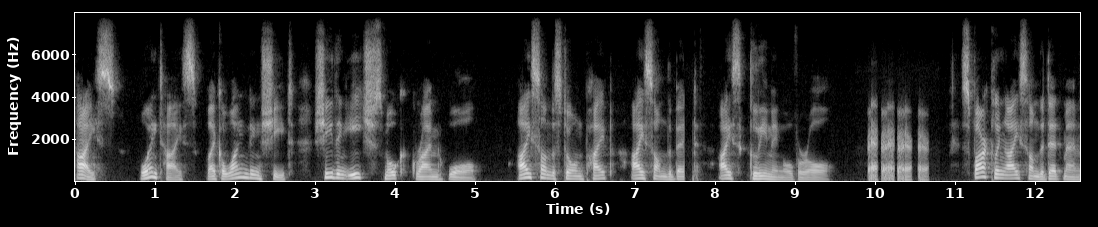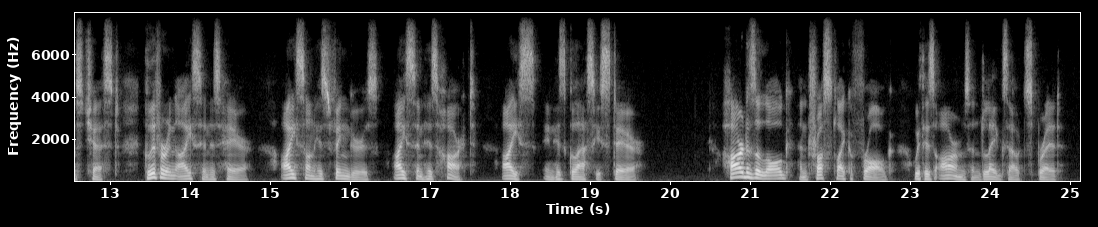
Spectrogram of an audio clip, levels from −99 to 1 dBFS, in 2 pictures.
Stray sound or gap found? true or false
true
